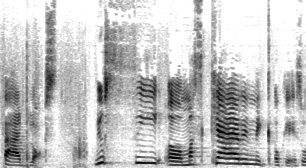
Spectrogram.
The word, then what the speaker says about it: muscarinic: So the brake pad blocks you see uh mascarinic. Okay. So it's pronounced as mascarinic receptors.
